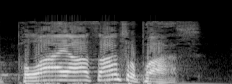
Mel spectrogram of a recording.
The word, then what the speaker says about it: palaios anthropos: That palaios, P-A-L-A-I-O-S, and then anthropos. A-N-T-H-R, long O-P-O-S. Palaios anthropos.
